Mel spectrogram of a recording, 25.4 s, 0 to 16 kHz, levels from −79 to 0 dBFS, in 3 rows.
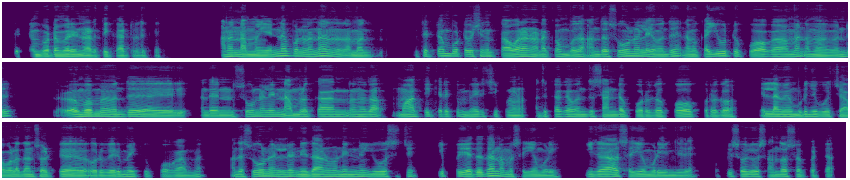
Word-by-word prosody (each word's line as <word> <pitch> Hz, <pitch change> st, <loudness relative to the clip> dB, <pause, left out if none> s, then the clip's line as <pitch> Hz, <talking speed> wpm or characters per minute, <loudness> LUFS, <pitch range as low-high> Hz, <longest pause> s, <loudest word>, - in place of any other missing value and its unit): திட்டம் 105 Hz, -1 st, -4 dB
போட்டமாரி 105 Hz, +1 st, +3 dB
நடத்தி 95 Hz, +2 st, +1 dB
காட்டுறதுக்கு. 90 Hz, -2 st, -4 dB, 0.6 s
ஆனா 120 Hz, +4 st, +2 dB
நம்ம 105 Hz, -1 st, +2 dB
என்ன 135 Hz, +6 st, +1 dB
பண்ணோன்னா, 130 Hz, 0 st, +2 dB, 0.3 s
நம்ம 100 Hz, +1 st, +1 dB, 0.6 s
திட்டம் 145 Hz, 0 st, 0 dB
போட்ட 140 Hz, -2 st, -2 dB
விஷயங்கள் 130 Hz, 0 st, -2 dB
தவறா 110 Hz, +5 st, +5 dB
நடக்கும்போது, 105 Hz, 0 st, 0 dB
அந்த 105 Hz, +2 st, 0 dB
சூழ்நிலைய 130 Hz, -2 st, +2 dB
வந்து 110 Hz, +6 st, 0 dB
நம்ம 105 Hz, 0 st, 0 dB
கைவிட்டு 140 Hz, +5 st, +2 dB
போகாம 110 Hz, +2 st, +2 dB
நம்ம 105 Hz, -1 st, 0 dB, 0.2 s
வந்து 115 Hz, +7 st, 0 dB, 0.6 s
ரொம்பவுமே 130 Hz, +2 st, +4 dB
வந்து 115 Hz, +3 st, 0 dB, 0.7 s
அந்த 100 Hz, 0 st, 0 dB, 0.3 s
சூழ்நிலை 125 Hz, +2 st, 0 dB
நம்மளுக்கானதா 115 Hz, +2 st, +1 dB, 0.3 s
மாத்திக்கிறக்கு 120 Hz, +1 st, -1 dB
முயற்சி 115 Hz, +2 st, -3 dB
பண்ணணும். 95 Hz, -1 st, -3 dB
அதுக்காக 110 Hz, +4 st, -2 dB
வந்து 110 Hz, +2 st, -1 dB
சண்ட 105 Hz, +1 st, +1 dB
போடுறதோ, 100 Hz, -1 st, -1 dB
கோவப்படுறதோ, 100 Hz, -1 st, 0 dB, 0.4 s
எல்லாமே 110 Hz, +1 st, +4 dB
முடிஞ்சு 110 Hz, +2 st, +1 dB
போச்சு 105 Hz, 0 st, -2 dB
அவ்ளதான் 100 Hz, +2 st, +1 dB
சொல்ட்டு 100 Hz, +1 st, 0 dB, 0.3 s
ஒரு 95 Hz, -, 0 dB
வெறுமைக்கு 110 Hz, +1 st, -1 dB
போகாம 95 Hz, +2 st, -3 dB, 0.3 s
அந்த 110 Hz, -1 st, +1 dB
சூழ்நிலையில 130 Hz, 0 st, +2 dB
நிதானமா 110 Hz, +4 st, +2 dB
நின்னு 115 Hz, +3 st, +1 dB
யோசிச்சு, 110 Hz, +3 st, -2 dB, 0.3 s
இப்ப -, -, -28 dB, 0.2 s
எத 130 Hz, +3 st, +2 dB
தான் 150 Hz, 0 st, +5 dB
நம்ம 110 Hz, -3 st, -1 dB
செய்ய 100 Hz, +2 st, -2 dB
முடியும் 90 Hz, +2 st, -3 dB, 0.3 s
இதாவது 115 Hz, +3 st, +3 dB
செய்ய 105 Hz, +1 st, +1 dB
முடிஞ்சதே 95 Hz, -1 st, -2 dB, 0.2 s
அப்பிடி 120 Hz, +1 st, -7 dB
சொல்லி 110 Hz, 0 st, +3 dB
ஒரு 110 Hz, -, -4 dB
சந்தோஷப்பட்டு, 105 Hz, -2 st, -3 dB
110 Hz, 145 wpm, -24 LUFS, 100-120 Hz, 0.7 s, தவறா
